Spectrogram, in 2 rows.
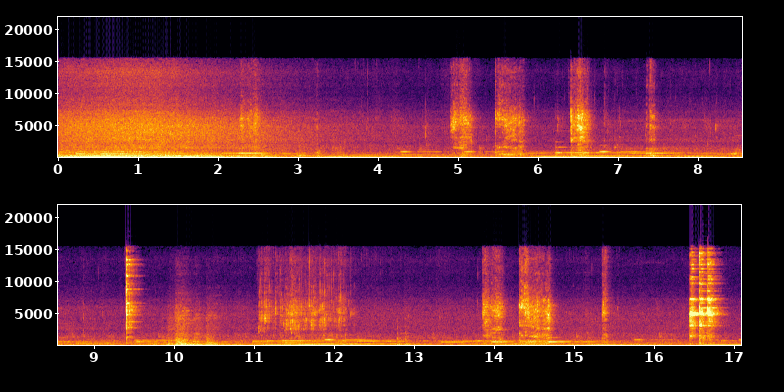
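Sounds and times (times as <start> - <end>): background music: 0.0 - 17.0
running water pouring: 11.0 - 12.3.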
